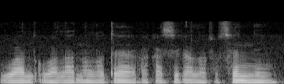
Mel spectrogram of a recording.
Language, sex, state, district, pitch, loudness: Chakma, male, Tripura, Dhalai, 95 Hz, -18 LUFS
